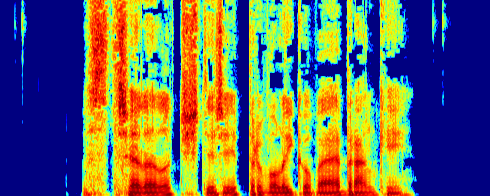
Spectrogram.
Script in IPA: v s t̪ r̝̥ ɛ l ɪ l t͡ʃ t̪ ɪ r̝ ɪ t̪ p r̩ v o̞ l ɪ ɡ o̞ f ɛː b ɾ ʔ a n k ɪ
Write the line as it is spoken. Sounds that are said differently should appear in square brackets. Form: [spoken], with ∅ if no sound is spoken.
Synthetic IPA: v s t̪ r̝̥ ɛ l ɪ l t͡ʃ t̪ ɪ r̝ ɪ [∅] p r̩ v o̞ l ɪ ɡ o̞ [v] ɛː b ɾ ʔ a [ŋ] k ɪ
